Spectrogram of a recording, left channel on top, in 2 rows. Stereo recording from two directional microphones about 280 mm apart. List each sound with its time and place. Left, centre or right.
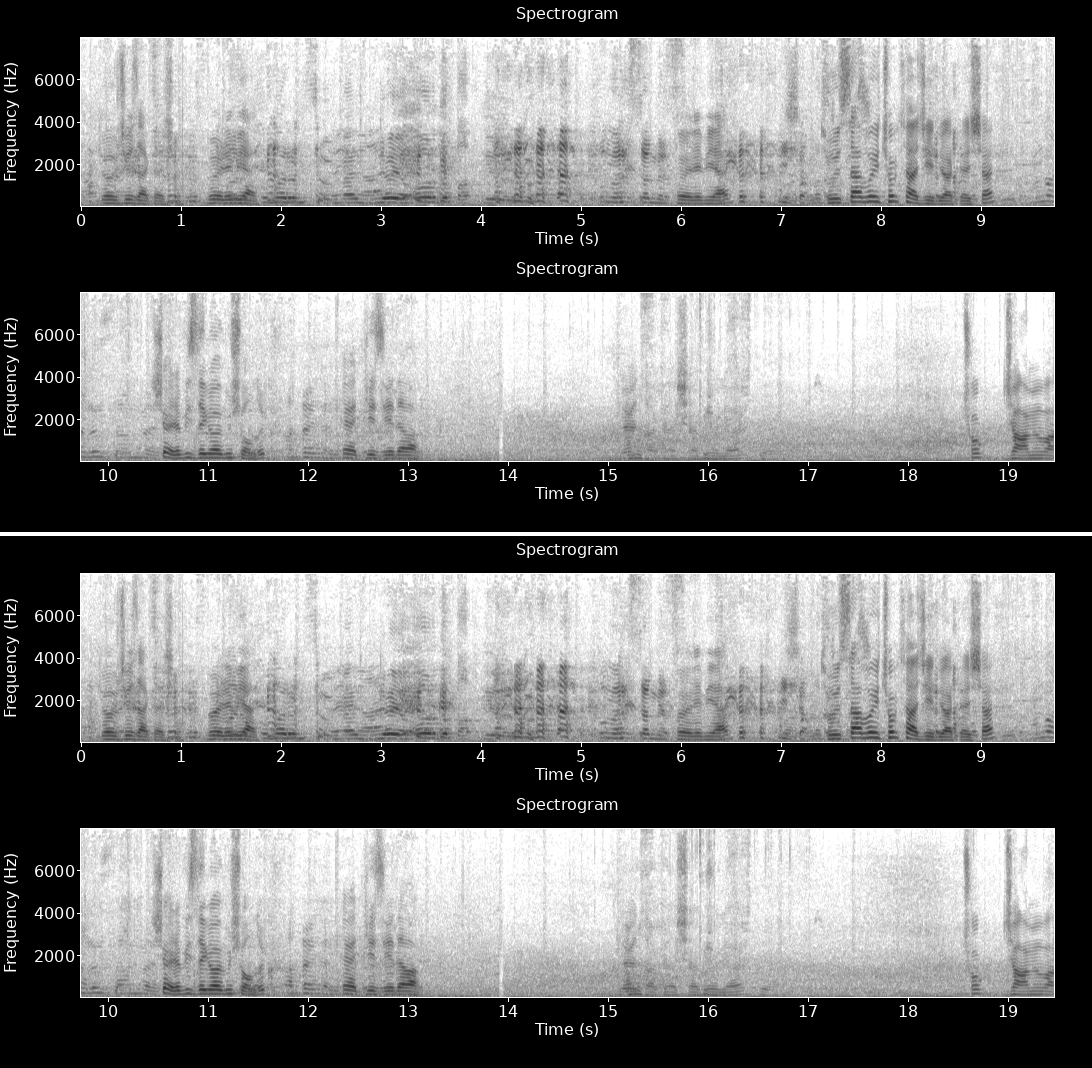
0.2 s a man's voice: centre
9.6 s a sound: centre
10.5 s a man's voice: centre
15.2 s speech: centre
18.5 s speech: centre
